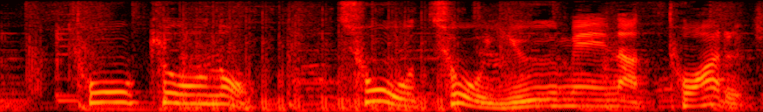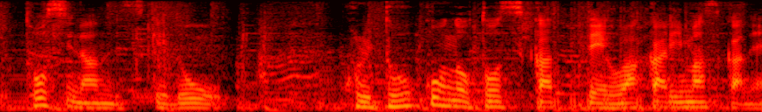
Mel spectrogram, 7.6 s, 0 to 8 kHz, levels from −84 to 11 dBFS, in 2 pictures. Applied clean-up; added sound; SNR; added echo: none; Drill; 11 dB; none.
